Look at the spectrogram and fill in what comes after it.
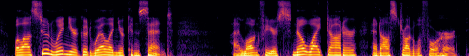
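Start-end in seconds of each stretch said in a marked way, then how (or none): none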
